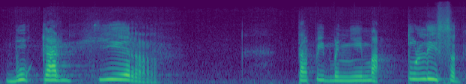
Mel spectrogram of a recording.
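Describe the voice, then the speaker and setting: The recording is muffled, and the male pastor speaks slowly in a high-pitched voice. Preaching a sermon at a church service, he stays emphatic, blends casual slang into his message, and quizzes the congregation with repeated questions.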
